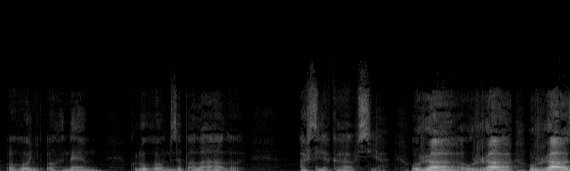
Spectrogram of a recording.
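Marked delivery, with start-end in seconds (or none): 5.1-7.1 cheering crowd shout. Acted. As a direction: roar it like a parade crowd. (гучний радісний вигук натовпу)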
